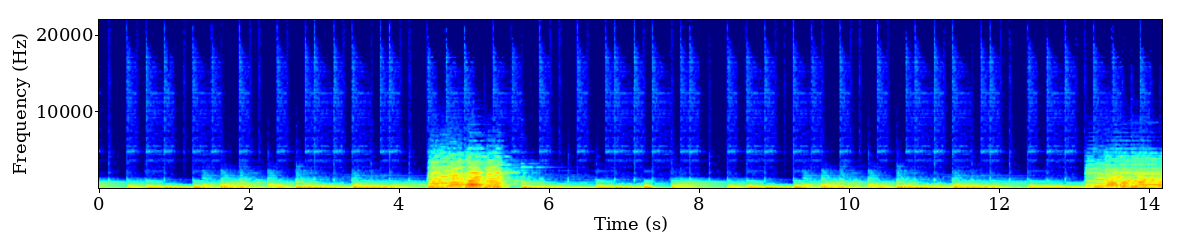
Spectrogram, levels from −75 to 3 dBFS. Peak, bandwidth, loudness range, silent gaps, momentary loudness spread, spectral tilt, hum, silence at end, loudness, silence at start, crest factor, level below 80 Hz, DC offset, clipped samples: -2 dBFS; over 20 kHz; 7 LU; none; 12 LU; -6.5 dB/octave; none; 0 s; -21 LUFS; 0 s; 20 dB; -30 dBFS; under 0.1%; under 0.1%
